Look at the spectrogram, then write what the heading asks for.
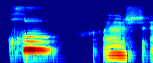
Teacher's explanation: Circle your lips for dhamma and make kha heavy. Khu lal. Give tawassut on lam.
